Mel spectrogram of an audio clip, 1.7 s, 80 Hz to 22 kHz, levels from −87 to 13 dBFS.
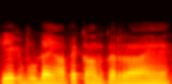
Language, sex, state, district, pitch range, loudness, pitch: Hindi, male, Uttar Pradesh, Shamli, 155-180 Hz, -15 LUFS, 165 Hz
